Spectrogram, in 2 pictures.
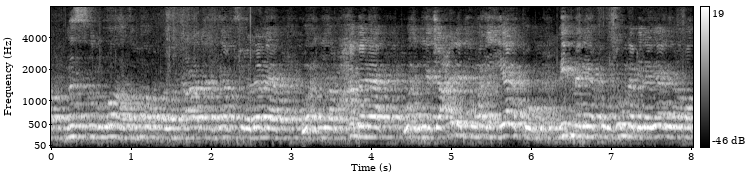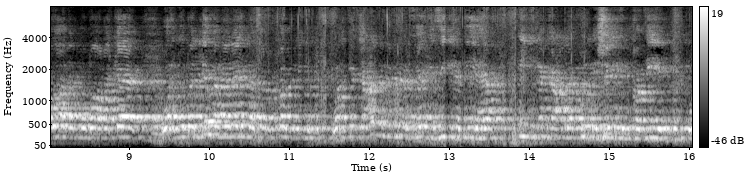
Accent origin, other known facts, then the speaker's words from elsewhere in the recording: Egypt; اللهم احفظ بلادنا مصر من الفتن ما ظهر منها وما بطن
